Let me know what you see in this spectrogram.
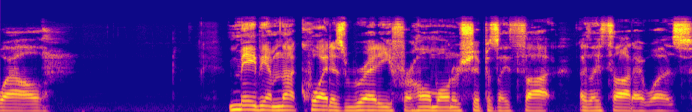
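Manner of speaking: normal talking voice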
